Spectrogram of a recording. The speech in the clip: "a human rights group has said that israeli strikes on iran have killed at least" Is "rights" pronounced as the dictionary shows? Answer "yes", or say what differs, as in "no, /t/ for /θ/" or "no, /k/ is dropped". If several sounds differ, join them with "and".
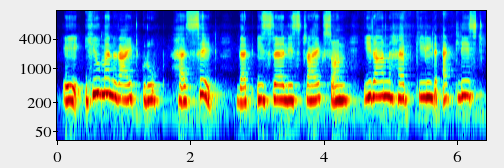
no, /s/ is dropped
